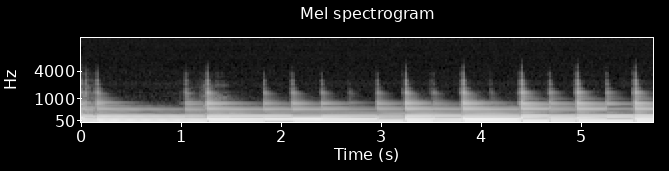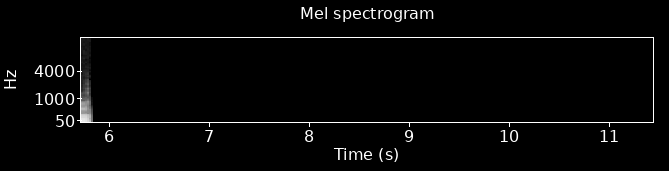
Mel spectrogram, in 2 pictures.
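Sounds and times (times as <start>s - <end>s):
bass: 0.0s - 5.8s.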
